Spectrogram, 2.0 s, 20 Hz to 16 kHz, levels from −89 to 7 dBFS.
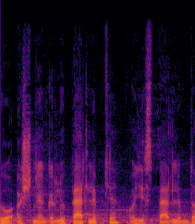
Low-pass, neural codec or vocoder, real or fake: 14.4 kHz; none; real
